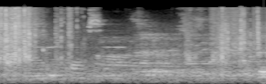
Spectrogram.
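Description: Paper bag crinkling as it is handled: a loud rustle at the start and again near the end.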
